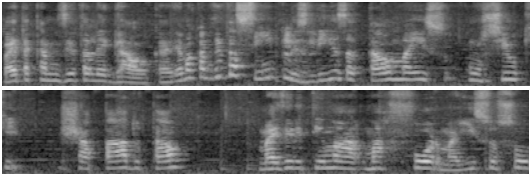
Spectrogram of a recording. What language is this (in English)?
Portuguese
